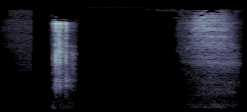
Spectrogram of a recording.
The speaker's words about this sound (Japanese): じゃあ、撮ります。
